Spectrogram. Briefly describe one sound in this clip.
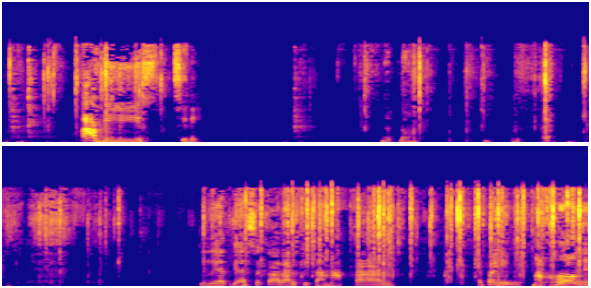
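Young girls talk with animation close by.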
